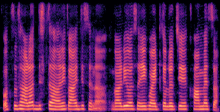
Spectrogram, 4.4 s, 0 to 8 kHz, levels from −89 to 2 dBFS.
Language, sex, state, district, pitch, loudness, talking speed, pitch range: Konkani, female, Goa, North and South Goa, 220 Hz, -16 LUFS, 190 wpm, 215-230 Hz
